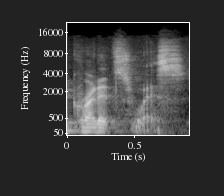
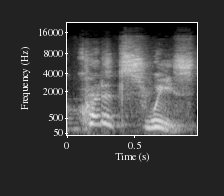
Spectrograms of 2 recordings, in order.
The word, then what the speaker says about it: Credit Suisse: to introduce you to credit Swiss or Credit Suisse depending on how you want to pronounce it they're one of the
